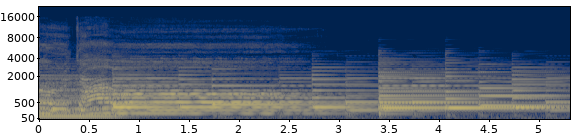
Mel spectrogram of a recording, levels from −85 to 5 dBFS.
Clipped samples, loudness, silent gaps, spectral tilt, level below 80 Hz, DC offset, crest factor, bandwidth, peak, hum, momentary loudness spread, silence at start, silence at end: under 0.1%; -23 LUFS; none; -7.5 dB/octave; -54 dBFS; under 0.1%; 14 dB; 12 kHz; -10 dBFS; none; 6 LU; 0 s; 0 s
